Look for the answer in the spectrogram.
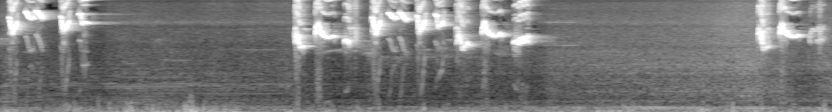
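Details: Anis merah, the orange-headed thrush, delivering a no-pause masteran training song for fighter birds: repeated sharp downslurred whistles with buzzy ends in quick succession, a pause, then more whistles.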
